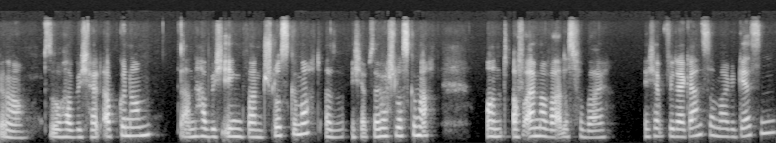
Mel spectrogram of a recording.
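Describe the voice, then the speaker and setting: A woman talks at a fairly quick pace with a dark, mellow tone. Her pitch sits fairly high. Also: ordinary pitch variation, dry, close sound with no echo. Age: 20s. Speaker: bodybuilding figure athlete. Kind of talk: casual chat. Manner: animated.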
